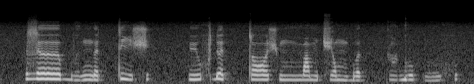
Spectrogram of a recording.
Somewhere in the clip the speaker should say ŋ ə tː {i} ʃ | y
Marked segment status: correct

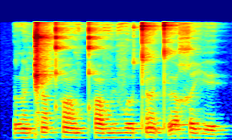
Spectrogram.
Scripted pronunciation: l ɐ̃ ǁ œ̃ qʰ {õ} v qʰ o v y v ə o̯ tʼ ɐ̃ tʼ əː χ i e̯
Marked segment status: correct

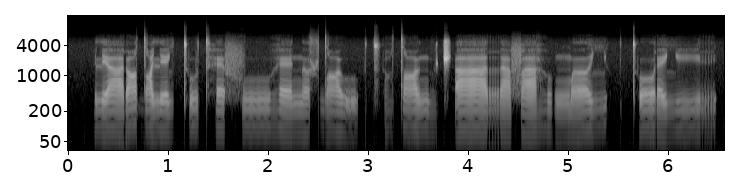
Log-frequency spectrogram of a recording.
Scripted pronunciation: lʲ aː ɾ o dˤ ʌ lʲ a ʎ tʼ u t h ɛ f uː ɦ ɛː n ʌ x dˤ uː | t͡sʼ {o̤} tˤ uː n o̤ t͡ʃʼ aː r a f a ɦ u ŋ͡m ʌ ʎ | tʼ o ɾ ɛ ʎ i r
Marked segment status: incorrect: ṳ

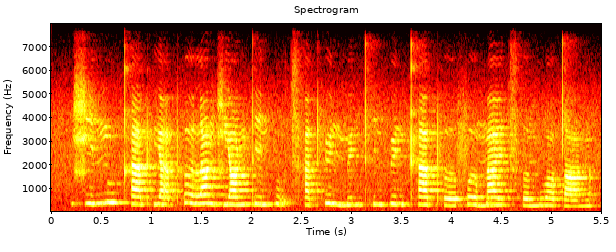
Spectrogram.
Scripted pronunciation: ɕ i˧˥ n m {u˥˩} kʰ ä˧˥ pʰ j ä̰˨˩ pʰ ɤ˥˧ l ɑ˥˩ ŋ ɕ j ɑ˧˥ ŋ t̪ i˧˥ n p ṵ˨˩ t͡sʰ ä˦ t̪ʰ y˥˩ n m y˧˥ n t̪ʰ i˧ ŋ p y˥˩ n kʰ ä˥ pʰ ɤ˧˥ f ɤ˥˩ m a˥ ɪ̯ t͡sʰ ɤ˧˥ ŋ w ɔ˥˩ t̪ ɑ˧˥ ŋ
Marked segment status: incorrect: u˥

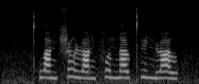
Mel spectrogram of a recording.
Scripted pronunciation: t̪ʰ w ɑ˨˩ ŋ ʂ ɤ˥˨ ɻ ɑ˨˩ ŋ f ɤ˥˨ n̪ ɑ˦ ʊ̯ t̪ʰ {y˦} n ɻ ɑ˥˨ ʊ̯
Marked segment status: incorrect: y˥˨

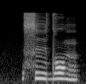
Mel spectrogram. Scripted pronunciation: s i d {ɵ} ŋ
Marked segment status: incorrect: ɔ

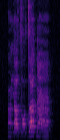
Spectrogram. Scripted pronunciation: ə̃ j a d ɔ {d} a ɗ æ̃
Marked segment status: correct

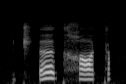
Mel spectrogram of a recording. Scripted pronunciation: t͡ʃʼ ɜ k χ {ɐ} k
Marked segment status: incorrect: ɑ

